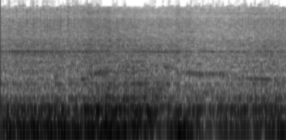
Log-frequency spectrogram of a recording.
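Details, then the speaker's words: Subaru flat-four, temporary routed pipework, after spark plug replacement to cure a misfire/backfire; gentle calm revs with a low burble that rises and falls smoothly, no stumble or misfire: normal revving. "Yeah. Sounds pretty good to me. Sounds alright, doesn't it?"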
